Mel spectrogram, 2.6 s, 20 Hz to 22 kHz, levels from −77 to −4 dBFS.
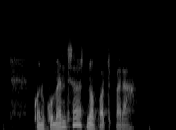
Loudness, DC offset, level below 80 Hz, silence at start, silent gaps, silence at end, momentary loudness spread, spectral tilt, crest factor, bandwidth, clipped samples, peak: -43 LUFS; under 0.1%; -78 dBFS; 0.15 s; none; 0.65 s; 16 LU; -5 dB/octave; 22 dB; 7.4 kHz; under 0.1%; -22 dBFS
